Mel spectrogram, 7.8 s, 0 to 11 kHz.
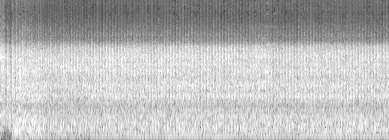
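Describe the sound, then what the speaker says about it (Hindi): A Massey Ferguson 375 shovel loader diesel engine runs steadily, a loud, dense knocking rumble that continues without a break, recorded close up. "अभी हम आपको स्टार्ट करके दिखाते हैं, साउंड चेक कराते हैं गाड़ी का।"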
